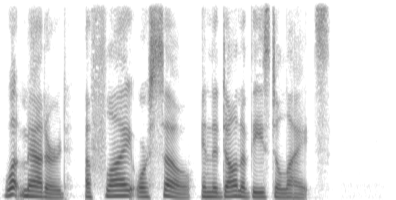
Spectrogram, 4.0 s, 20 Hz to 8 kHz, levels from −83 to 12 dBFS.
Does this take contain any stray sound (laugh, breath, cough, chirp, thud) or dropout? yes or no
no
